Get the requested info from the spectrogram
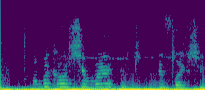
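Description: A woman's voice over a loud, steady low rumble inside a moving gondola cabin.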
